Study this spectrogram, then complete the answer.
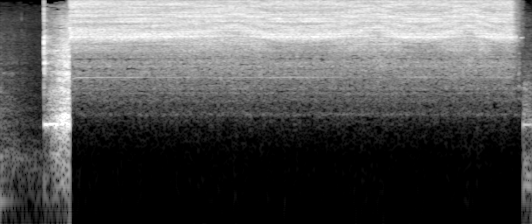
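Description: A heat gun blows across tape glue on a canvas to soften it, a loud steady hiss that switches on abruptly, runs evenly for about five seconds, then cuts off.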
